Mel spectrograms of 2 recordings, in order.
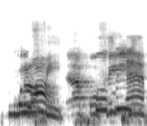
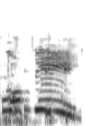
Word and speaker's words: पुफी: Pronunciation ॾिसो कीअं थो थिए, पाण फ जेका खणंदा आहियूं न, ॾिसो पुफी, प ऐं फ, पुफी। ऐं पुफी जेका चइबी हुन में फ में पंहिंजा ॿई चप मिलण खपनि।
